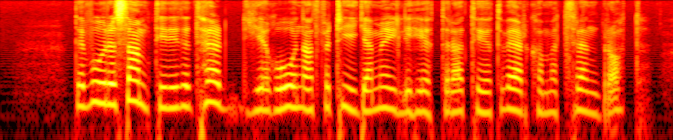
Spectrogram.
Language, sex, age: Swedish, female, 42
